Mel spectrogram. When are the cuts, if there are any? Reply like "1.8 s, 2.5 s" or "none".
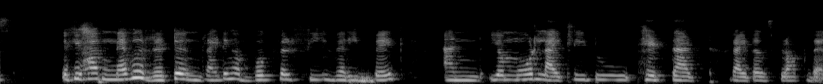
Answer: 6.3 s

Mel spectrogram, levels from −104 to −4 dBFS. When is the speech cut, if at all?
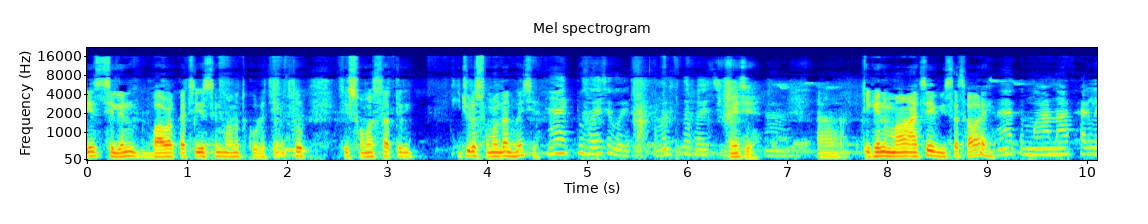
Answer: none

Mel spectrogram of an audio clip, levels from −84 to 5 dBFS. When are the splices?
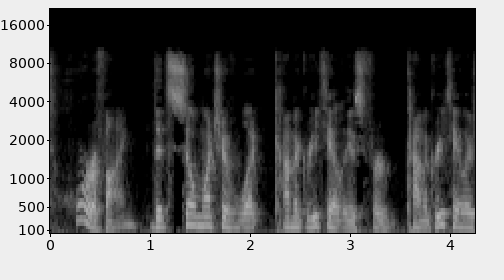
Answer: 1.0 s

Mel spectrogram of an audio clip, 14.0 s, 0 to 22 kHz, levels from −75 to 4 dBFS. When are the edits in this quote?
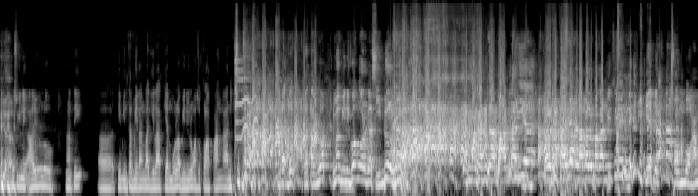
none

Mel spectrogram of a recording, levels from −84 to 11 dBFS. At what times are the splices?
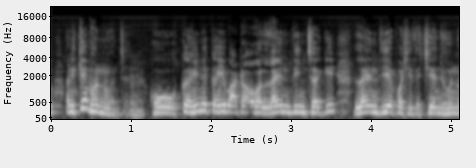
none

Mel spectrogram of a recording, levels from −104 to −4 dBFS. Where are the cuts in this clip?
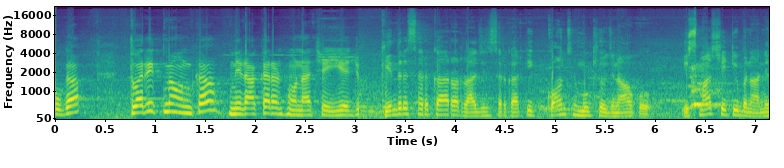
3.0 s

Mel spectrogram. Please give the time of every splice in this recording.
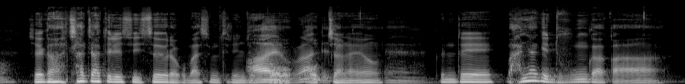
5.0 s

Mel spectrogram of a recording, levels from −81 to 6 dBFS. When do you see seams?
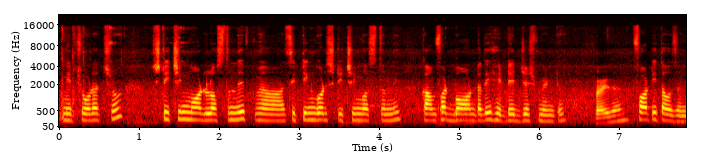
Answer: none

